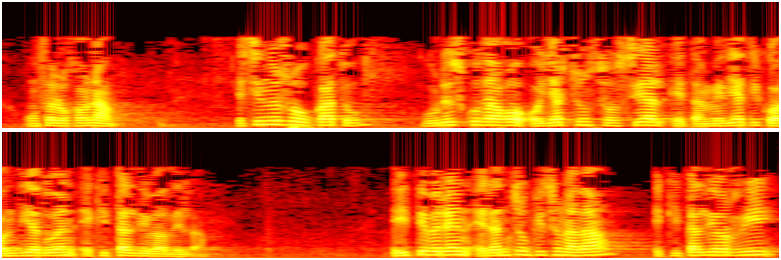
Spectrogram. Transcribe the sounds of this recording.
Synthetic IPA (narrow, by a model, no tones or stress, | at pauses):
unθaluʝawna | e̞sind̪usuukat̪u | ɣuɾe̞skuðaɣ̞o̞ʔojaɾt͡sunso̞siale̞t̪ame̞ðiat̪iko̞and̪iaðue̞ne̞kit̪ald̪iβ̞aðe̞la̰ | ejt̪eβe̞ɾe̞ne̞ɾant͡suŋkisunaðae̞kit̪ald̪io̞ri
